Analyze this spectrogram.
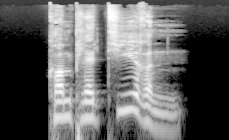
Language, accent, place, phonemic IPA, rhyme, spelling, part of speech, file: German, Germany, Berlin, /kɔmplɛˈtiːʁən/, -iːʁən, komplettieren, verb, De-komplettieren.ogg
- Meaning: to complete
